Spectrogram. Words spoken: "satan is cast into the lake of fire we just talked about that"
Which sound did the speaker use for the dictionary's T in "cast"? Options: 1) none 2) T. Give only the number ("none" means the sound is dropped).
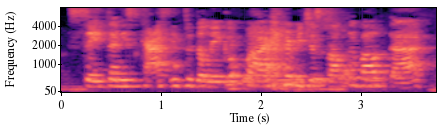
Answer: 2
